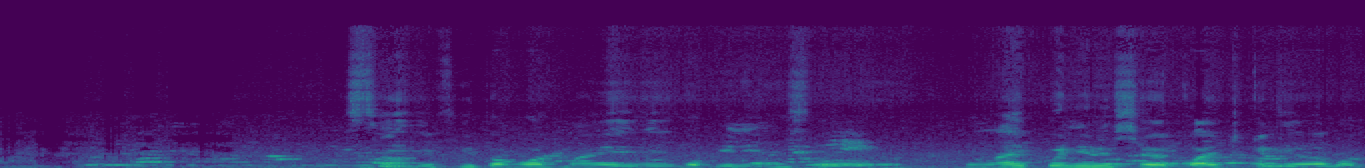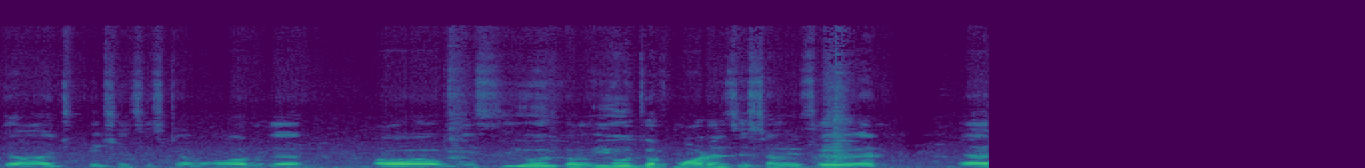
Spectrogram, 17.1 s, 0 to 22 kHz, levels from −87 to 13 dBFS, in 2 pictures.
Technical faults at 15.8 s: audio dropout to silence

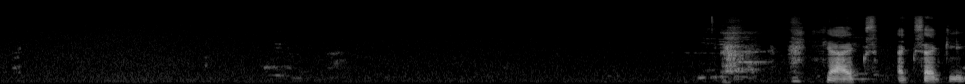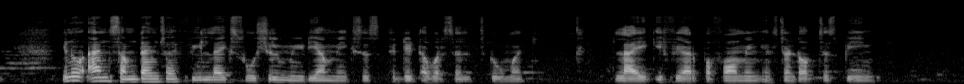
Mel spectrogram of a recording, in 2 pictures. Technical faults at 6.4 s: none

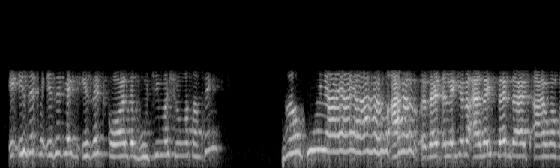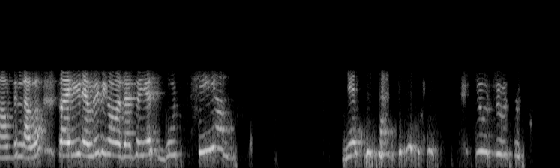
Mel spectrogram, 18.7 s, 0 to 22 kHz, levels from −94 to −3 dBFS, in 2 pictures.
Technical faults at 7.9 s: iLBC codec

